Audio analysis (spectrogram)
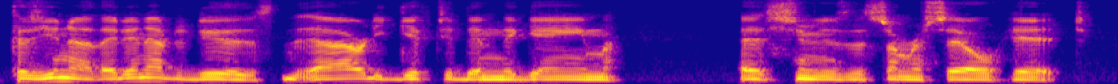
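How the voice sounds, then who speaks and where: A man's voice: sits low, fairly even intonation, moderate pace. An informal man talks off the cuff as a contest co-host. His delivery is blunt and conversational, and the recording is dull and lo-fi. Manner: blunt, informal, swears casually. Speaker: online contest co-host and judge. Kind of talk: casual unscripted chat. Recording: muffled lo-fi voice recording.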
